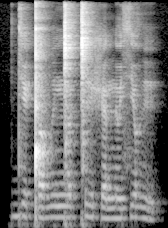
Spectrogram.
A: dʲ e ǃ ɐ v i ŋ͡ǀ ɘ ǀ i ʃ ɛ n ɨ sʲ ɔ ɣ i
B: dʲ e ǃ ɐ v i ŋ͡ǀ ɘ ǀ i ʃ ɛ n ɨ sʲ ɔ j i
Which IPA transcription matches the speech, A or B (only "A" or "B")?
A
